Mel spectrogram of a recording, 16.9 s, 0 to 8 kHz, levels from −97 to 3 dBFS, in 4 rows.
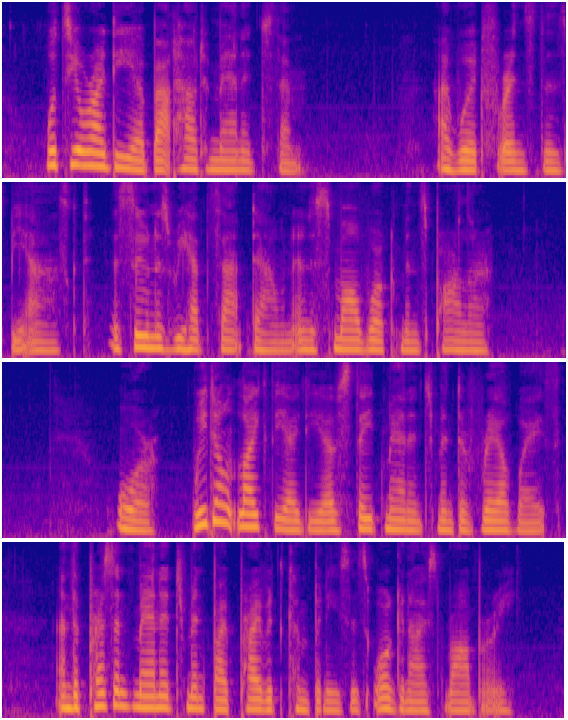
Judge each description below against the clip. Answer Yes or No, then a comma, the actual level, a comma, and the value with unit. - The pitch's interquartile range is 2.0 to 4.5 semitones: Yes, average, 3.3 semitones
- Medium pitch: Yes, medium, 160 Hz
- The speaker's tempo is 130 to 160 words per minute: No, average, 175 wpm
